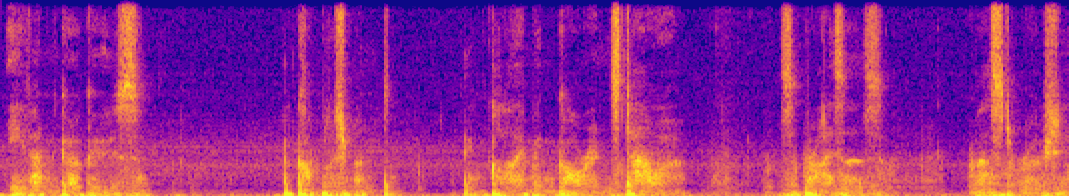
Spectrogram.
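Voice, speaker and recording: A man hosting ASMR, narrating a recap in a breathy, hushed whisper with short, halting phrases. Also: rough recording. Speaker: ASMR host.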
